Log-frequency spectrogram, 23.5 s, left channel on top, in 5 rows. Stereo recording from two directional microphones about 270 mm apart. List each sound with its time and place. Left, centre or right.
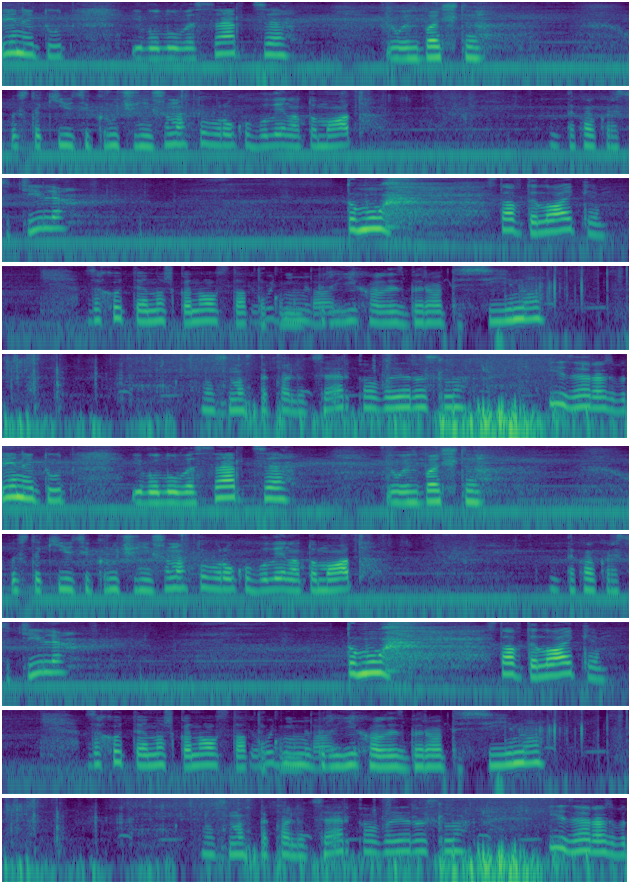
0.0 s a sound: centre
0.5 s speech: centre
8.9 s speech: centre
11.9 s speech: centre
20.5 s speech: centre
22.1 s speech: centre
